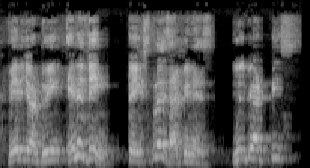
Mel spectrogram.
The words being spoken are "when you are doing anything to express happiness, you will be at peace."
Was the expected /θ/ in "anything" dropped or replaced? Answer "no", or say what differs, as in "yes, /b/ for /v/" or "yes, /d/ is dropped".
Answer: yes, /t/ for /θ/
